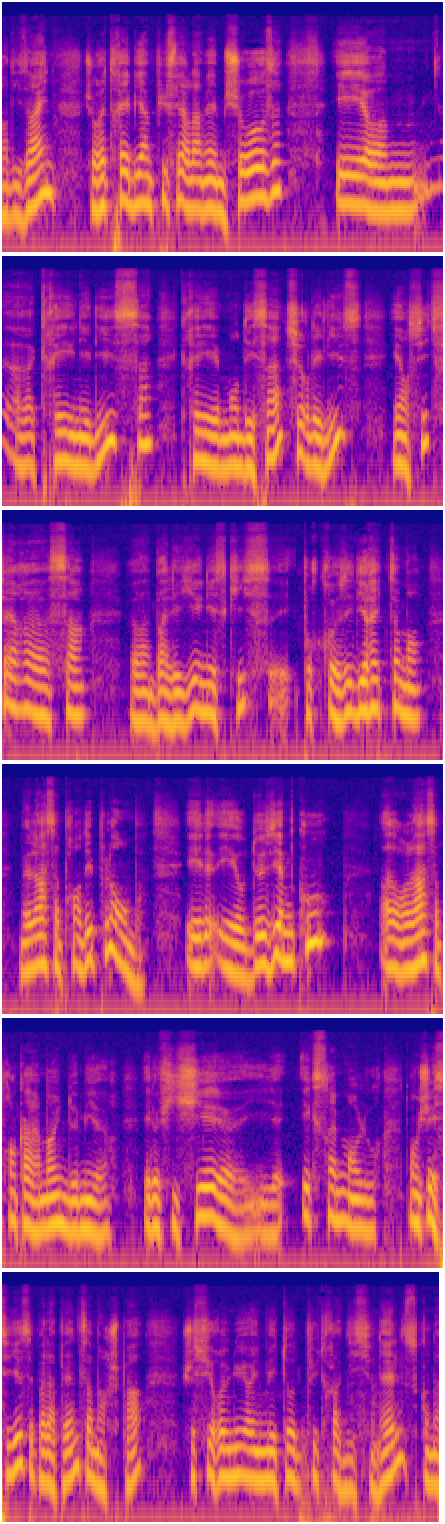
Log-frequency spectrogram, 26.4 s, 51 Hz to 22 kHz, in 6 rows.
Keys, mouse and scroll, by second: 24.3 click, 25.5 click.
